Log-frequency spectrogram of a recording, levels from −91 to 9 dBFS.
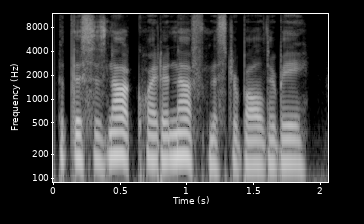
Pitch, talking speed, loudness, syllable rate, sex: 165 Hz, 230 wpm, -19 LUFS, 6.5 syllables/s, female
